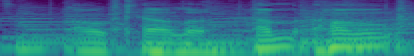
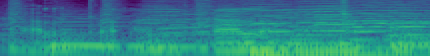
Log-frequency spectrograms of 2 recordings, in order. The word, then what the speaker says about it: Alcalá: Alcalá. How have people like pronounced your last name before? Alcalá. Alcalá. Alcalá. The accent on the second one.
